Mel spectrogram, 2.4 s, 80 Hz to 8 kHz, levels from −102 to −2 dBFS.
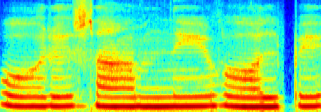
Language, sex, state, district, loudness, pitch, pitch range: Hindi, female, Madhya Pradesh, Bhopal, -10 LUFS, 245 Hz, 240-250 Hz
